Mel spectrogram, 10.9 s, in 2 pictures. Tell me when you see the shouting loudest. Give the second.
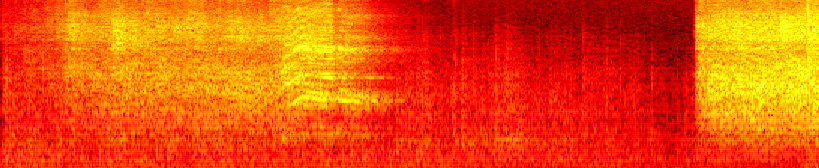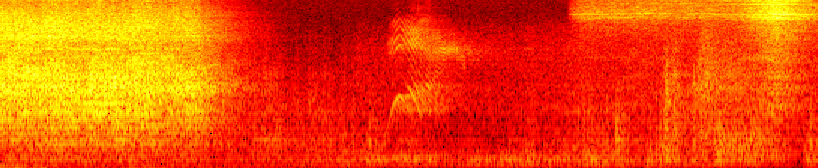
2 s.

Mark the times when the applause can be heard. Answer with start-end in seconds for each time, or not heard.
0.0-2.0, 4.6-6.8.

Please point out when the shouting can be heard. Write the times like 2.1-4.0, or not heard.
1.9-2.5, 8.0-8.6.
